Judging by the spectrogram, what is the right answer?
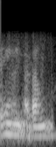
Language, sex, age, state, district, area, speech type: Tamil, female, 18-30, Tamil Nadu, Tenkasi, urban, conversation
